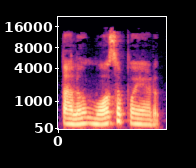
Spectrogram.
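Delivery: usual speaking voice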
